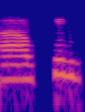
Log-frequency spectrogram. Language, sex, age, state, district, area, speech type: Goan Konkani, female, 45-60, Goa, Ponda, rural, conversation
